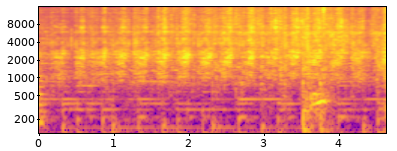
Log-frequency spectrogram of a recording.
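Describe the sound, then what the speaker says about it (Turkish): Milk and sugar are whisked together for a profiterole cream, making a steady, close, rhythmic whisk scraping and clinking against the pan, with no talking. "Sütümüzü yavaş yavaş karıştırarak güzelce çırpıyoruz ilk önce."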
